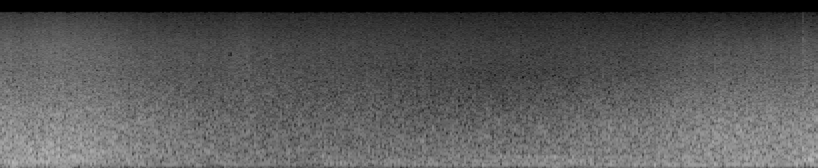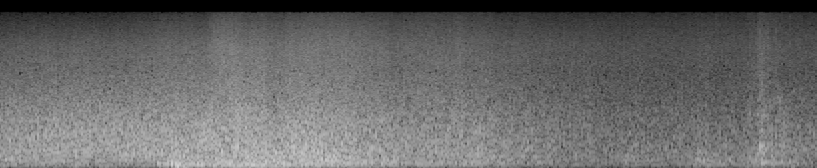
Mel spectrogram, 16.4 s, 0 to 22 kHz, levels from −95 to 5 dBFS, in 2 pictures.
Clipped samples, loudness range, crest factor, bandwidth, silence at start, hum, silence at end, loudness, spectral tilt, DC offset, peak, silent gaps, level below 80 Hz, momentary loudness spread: under 0.1%; 18 LU; 20 dB; 16.5 kHz; 0 s; none; 0 s; -22 LUFS; -5 dB/octave; under 0.1%; -4 dBFS; none; -38 dBFS; 21 LU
